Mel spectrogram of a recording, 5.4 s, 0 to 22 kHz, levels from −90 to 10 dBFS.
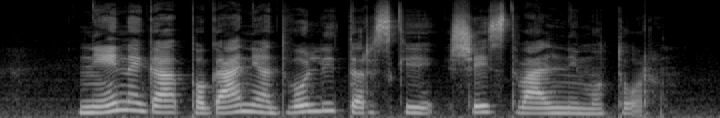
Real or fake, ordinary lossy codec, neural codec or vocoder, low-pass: real; none; none; none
